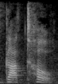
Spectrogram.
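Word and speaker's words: gâteau: gato de patate and in french it's gato like the word present gato that's what i said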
